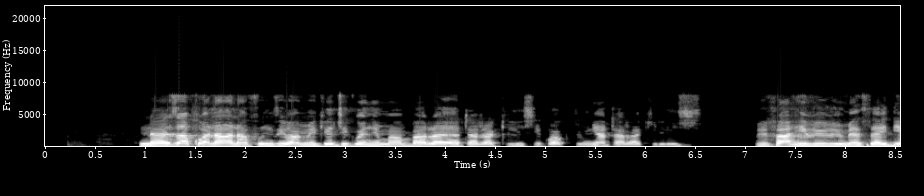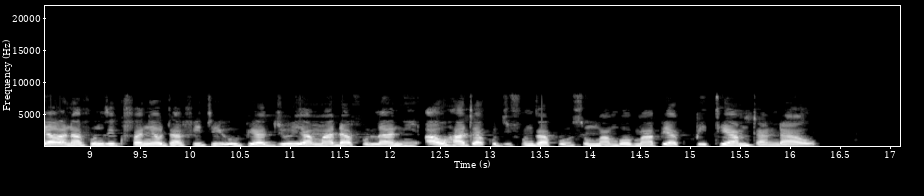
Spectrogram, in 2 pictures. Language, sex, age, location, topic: Swahili, female, 36-49, Nairobi, education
